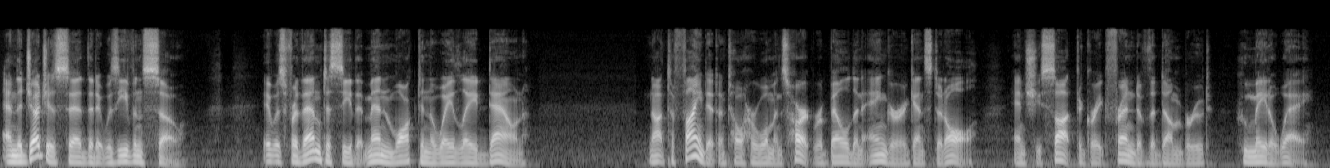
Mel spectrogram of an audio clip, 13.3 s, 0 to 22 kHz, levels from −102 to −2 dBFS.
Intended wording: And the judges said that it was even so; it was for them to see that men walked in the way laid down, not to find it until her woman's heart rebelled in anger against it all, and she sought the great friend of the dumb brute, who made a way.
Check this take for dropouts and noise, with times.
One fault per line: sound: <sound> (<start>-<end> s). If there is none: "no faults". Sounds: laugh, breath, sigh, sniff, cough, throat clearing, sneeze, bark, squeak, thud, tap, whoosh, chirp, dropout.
no faults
